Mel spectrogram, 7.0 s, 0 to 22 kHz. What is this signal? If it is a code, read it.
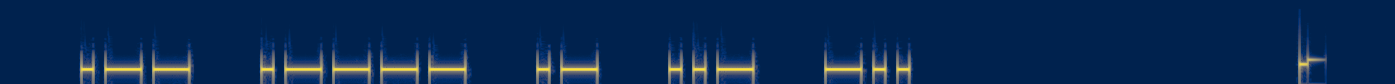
Morse code, heard as a keyed tone, about 20 wpm, 700 Hz. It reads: W 1 A U D
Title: 154 Lesson 25g - Letter p - Call Signs 20wpm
